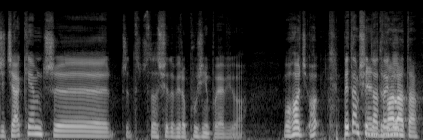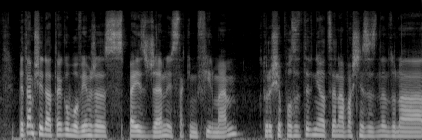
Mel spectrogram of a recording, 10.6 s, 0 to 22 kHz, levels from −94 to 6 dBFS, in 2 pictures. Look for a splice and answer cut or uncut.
uncut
